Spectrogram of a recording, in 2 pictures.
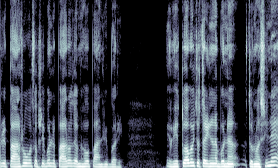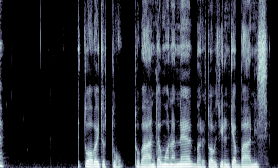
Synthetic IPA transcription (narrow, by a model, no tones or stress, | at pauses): ɾipaɾoatapsibonɾepaɾoβatoamiɦoβapanibaɾe | eβihetoaβajtotaɾinanabonatonoasine | etoaβajtoo | toβantamuananebaɾetoaβajtoinantiabanisi̥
